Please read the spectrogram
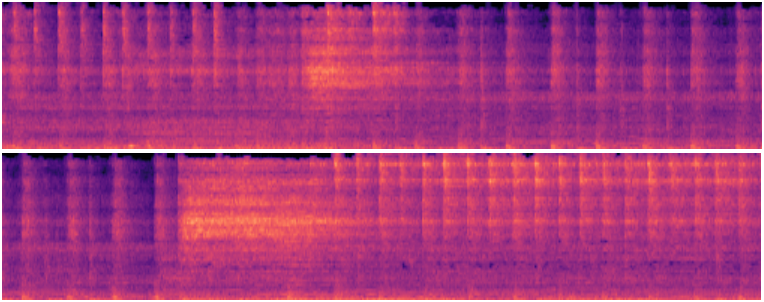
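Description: A punk rock band playing live: distorted electric guitars, bass guitar and a drum kit. About six seconds in the cymbals come in louder and fuller.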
